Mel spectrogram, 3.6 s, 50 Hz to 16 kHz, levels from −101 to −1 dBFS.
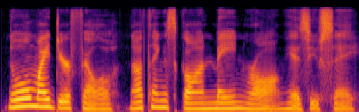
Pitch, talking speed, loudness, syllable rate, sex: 195 Hz, 185 wpm, -19 LUFS, 3.9 syllables/s, female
